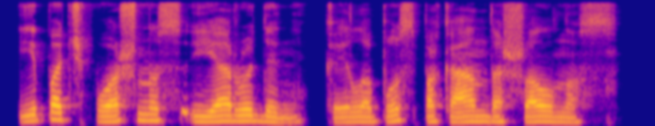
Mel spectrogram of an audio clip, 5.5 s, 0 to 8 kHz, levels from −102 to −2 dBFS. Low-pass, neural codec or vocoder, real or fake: 7.2 kHz; vocoder, 44.1 kHz, 128 mel bands every 512 samples, BigVGAN v2; fake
